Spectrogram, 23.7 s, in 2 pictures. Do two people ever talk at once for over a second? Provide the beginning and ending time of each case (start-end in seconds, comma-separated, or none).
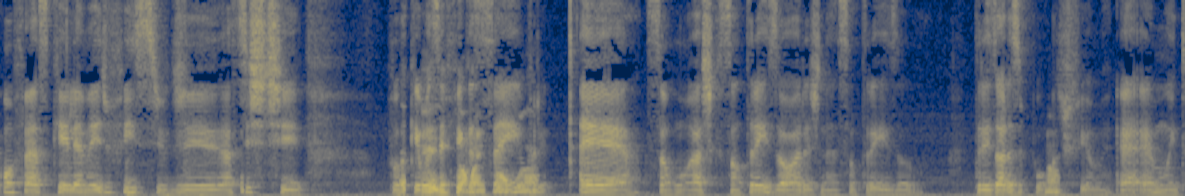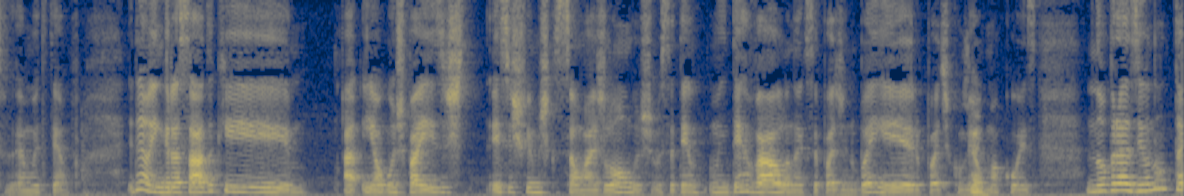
4.2-5.4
